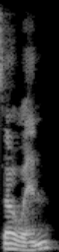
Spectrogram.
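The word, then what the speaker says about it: Samhain: called SE definitely spelled soman but it is pronounced seen and um and it marked the end of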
